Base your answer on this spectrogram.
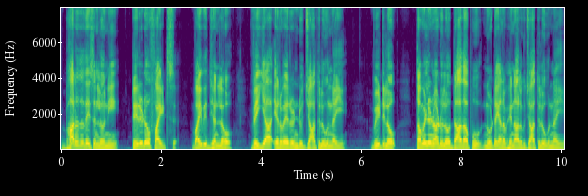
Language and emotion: Telugu, neutral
